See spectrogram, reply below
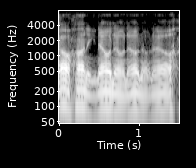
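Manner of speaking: put-on embarrassed woman's voice. Retelling the wife's reaction to a bad flyer: imitating embarrassed wife. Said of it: "I think she was embarrassed".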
